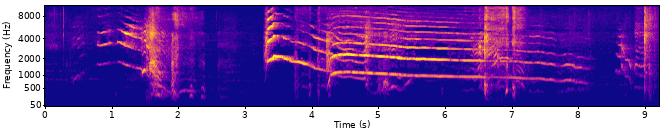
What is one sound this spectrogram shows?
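A toddler squeals and laughs with delight.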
